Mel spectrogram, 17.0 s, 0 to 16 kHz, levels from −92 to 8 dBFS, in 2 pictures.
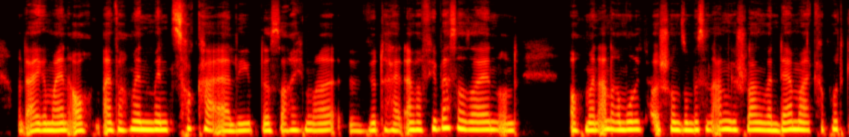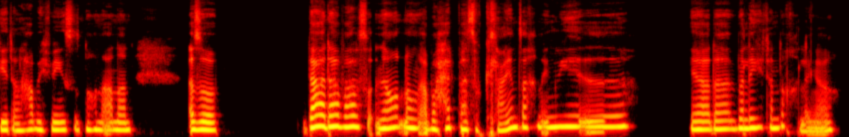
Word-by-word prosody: Und - - -7
allgemein 190 +2 +2
auch 180 0 -2
einfach 200 -1 0
mein 210 -2 +5
mein 205 0 +3
Zocker-Erlebnis, 185 -5 -2
sage 190 +2 -2
ich 190 - -5
mal, 190 0 -2
wird 175 +4 -4
halt 180 -2 -3
einfach 205 0 +2
viel 230 +4 0
besser 250 -2 +1
sein. 205 0 0
Und 185 -1 -3 0.5
auch 195 -3 -3
mein 195 -1 +1
anderer 215 -2 +2
Monitor 210 0 0
ist - - -2
schon 205 -2 +1
so 200 - 0
'n 195 - +2
bisschen 205 0 -1
angeschlagen. 205 -2 +1
Wenn 190 -1 +2
der 200 +1 +3
mal 205 -2 +3
kaputt 215 +2 -5
geht, 205 -1 +1
dann 185 +1 -2
habe 210 0 0
ich 200 0 -6
wenigstens 205 0 -1
noch 205 0 -2
'n 205 - +1
anderen. 200 0 -1 0.5
Also, 205 -1 +4 0.9
da 285 +3 +5
da 290 +1 +4
war 285 +1 +4
es 275 - -3
in - - -1
Ordnung. 255 0 +2
Aber 220 0 -1
halt 255 0 -2
bei 215 - +1
so 200 -2 -8
kleinen 210 +8 -1
Sachen 275 0 -4
irgendwie, 290 +1 +2
äh, 280 - 0 0.6
ja, 215 -1 +2
da 220 +1 0
überlege 245 +3 +2
ich - - -16
dann 250 -2 0
doch 295 - -11
länger. 85 - -4
205 Hz, 215 wpm, -22 LUFS, 195-230 Hz, 0.9 s, mein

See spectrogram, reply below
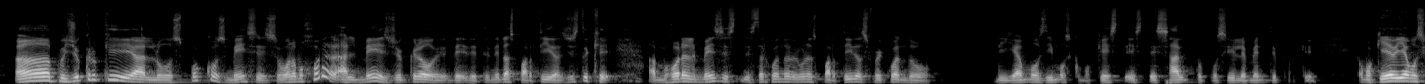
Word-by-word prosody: Ah, 170 +8 +8
pues 140 -4 0
yo 175 +3 +2
creo 220 0 -3
que 190 -9 +4
a 115 - +7
los 105 -1 -3
pocos 175 - -5
meses, 105 -3 -4
o 110 +1 +1
a - - +2
lo 125 - +2
mejor 135 +1 -1
a - - +2
al 105 +1 +1
mes, 110 0 0
yo 110 +1 -6
creo, 120 -6 +3
de 90 - -6
de 100 +1 -4
de 95 -1 -5
tener 110 +3 -9
las 125 -1 +1
partidas. 115 -6 -3
Yo, 120 - -8
este, 120 - -4
que - - -3 0.3
a - - -8
lo 100 - -2
mejor, 125 +7 +3
al 125 -4 0
mes 130 +7 -1
de 135 - -4
s 125 +1 -12
de 110 - -7
estar 115 +3 -6
jugando 125 +1 -3
algunas 120 0 -4
partidas, 125 +1 -3
fue 105 -4 -6
cuando, 95 -7 -3 0.6
digamos, 100 +2 -2
dimos 105 0 -5
como 85 - -20
que 100 - -3
este 95 0 -8
este - - -7
salto 105 +1 -2
posiblemente, 95 0 -7
porque - - -16 0.4
como 105 0 -4
que 125 - +3
ya 145 - +12
habíamos 150 -2 +7
110 Hz, 225 wpm, -23 LUFS, 100-125 Hz, 0.6 s, ya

